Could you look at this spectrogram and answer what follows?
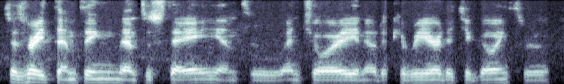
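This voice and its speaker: Low, flat-voiced Dutch man. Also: fairly quick, rough recording. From Netherlands. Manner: hesitant, many ums and restarts. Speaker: guest, HeartMath trainer. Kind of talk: casual interview talk.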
